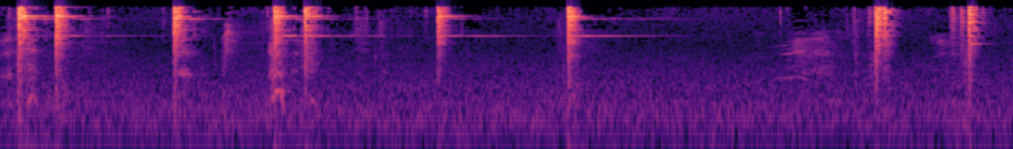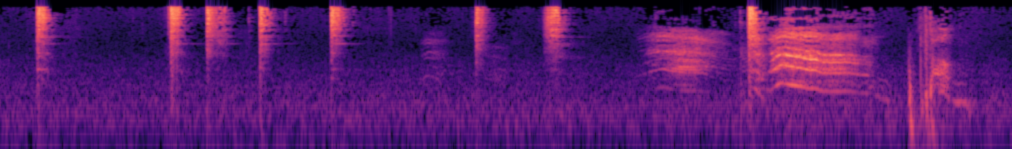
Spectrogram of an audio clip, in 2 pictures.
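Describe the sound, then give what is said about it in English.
Sword-clanging sound effects ring out as many sharp metallic clashes at irregular intervals, each with a bright ringing tail, and a moaning, wailing voice-like sound rises near the end. “What's my sword ratcheting sound effects? Here we go.”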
